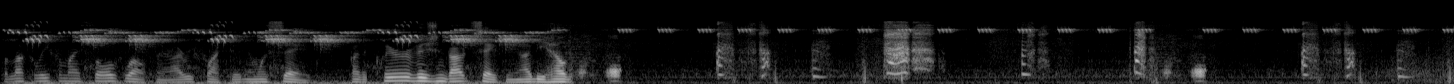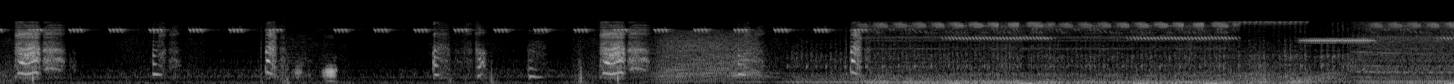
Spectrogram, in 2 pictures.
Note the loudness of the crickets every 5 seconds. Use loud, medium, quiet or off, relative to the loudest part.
loud, loud, loud, loud, loud, medium.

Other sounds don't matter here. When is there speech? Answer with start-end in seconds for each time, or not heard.
0.0-5.8.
